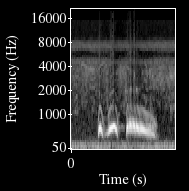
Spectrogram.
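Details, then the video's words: Spotted dove lure call used to attract wild doves: two short rounded coos followed by a longer, drawn-out coo that slides gently downward, over a low steady hum. "suara pikat tekukur bagus untuk pancingan"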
